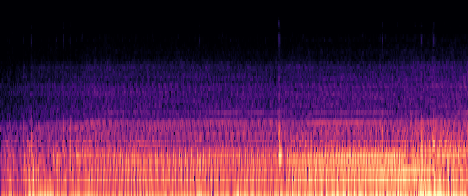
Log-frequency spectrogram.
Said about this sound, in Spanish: Ahí está a tope el motor y nada, pues le sacamos. Oye, funcionó.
